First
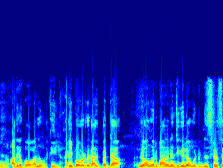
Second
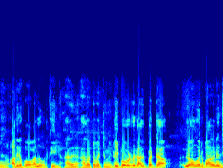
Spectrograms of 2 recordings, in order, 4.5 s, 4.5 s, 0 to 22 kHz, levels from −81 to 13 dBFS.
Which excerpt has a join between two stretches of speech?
first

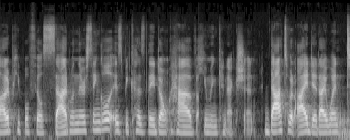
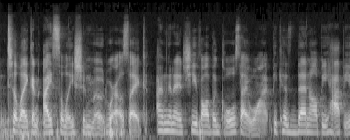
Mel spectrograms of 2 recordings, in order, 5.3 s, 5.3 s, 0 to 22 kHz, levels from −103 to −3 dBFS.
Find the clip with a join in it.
first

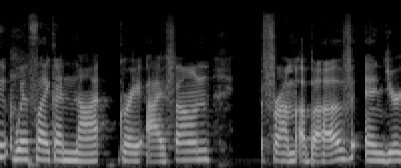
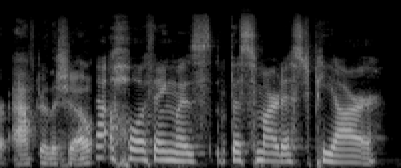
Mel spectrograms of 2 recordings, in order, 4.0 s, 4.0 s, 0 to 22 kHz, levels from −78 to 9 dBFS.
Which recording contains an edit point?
second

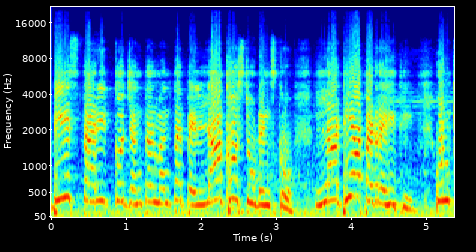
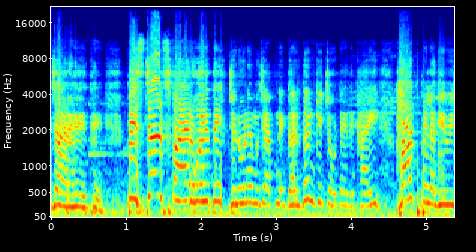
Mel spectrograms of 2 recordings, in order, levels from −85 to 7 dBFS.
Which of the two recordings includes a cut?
second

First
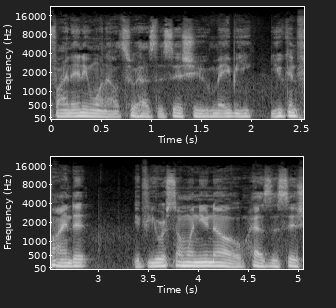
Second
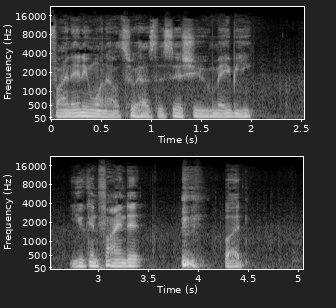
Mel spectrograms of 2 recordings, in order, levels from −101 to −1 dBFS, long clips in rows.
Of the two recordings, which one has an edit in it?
first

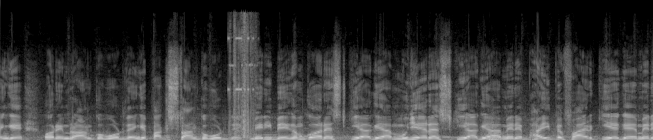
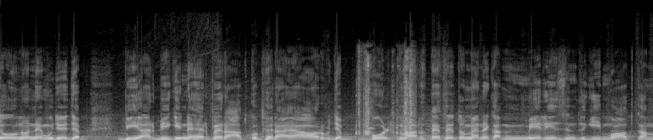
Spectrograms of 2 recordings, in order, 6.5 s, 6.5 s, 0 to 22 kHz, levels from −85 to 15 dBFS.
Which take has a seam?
first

